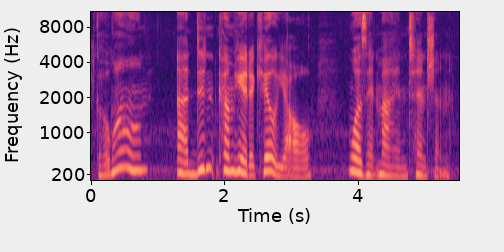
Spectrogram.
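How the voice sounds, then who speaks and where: A woman's voice: medium pitch, lively intonation, takes it slowly, darkish tone, a little hiss or hum. A woman playing an embittered, defiant demon of hell in an audio drama, speaking with passion and slangy sarcasm. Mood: cocky, taunting. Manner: impassioned, sarcastic, casual slangy speech. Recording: prominent music under the voice.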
